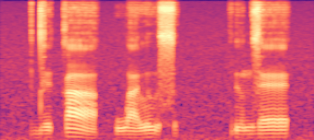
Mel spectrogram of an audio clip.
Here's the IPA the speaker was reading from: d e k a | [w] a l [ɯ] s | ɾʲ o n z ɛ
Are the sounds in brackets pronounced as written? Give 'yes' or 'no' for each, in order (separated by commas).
yes, yes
